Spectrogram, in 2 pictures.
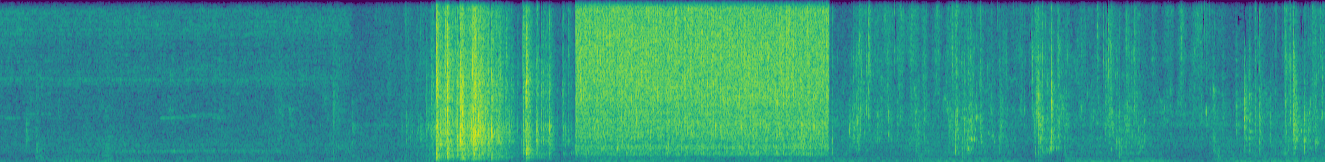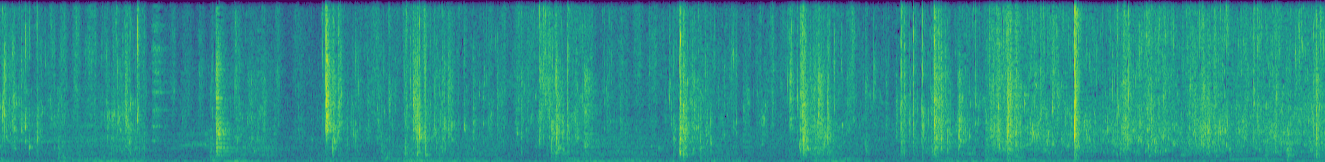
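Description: Water splashing, then pouring steadily into a metal basin for about two seconds; this is the loudest part. After it come irregular small splashes and clicks, about one a second, as large freshwater snails are washed in the water.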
